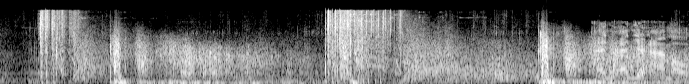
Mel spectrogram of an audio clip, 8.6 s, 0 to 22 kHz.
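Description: Loud, sharp gunfire from the VR shooter video game Zero Caliber 2 in co-op play, with several heavy shots and bursts spread across the clip over a constant rumbling battle background.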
